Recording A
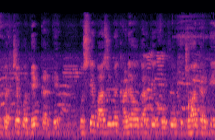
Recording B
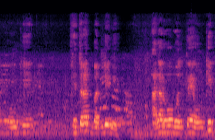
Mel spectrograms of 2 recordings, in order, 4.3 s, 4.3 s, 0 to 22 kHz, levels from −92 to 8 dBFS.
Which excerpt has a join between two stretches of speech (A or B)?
B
